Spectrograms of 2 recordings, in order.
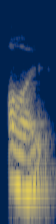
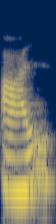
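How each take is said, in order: First: The vowel is a rounded 'aw' sound. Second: The vowel is an open 'aa' sound. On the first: The speaker calls it right. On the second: The speaker calls it wrong.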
